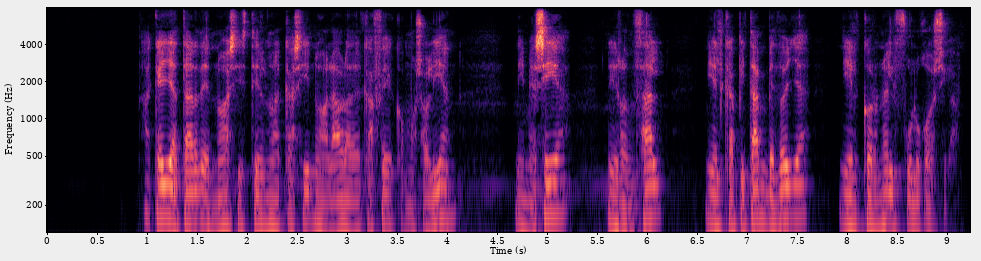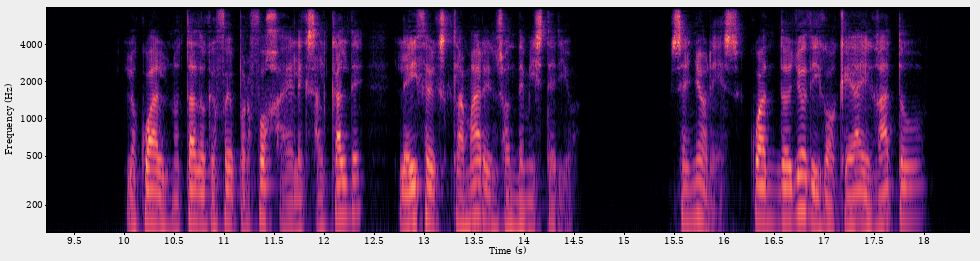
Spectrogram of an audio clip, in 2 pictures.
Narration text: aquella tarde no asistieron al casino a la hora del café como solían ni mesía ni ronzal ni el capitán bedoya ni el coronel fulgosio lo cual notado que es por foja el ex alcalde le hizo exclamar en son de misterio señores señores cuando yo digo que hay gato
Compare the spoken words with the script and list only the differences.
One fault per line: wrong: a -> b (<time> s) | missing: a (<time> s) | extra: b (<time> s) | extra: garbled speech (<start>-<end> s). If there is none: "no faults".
wrong: es -> fue (10.9 s)
missing: señores (16.2 s)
